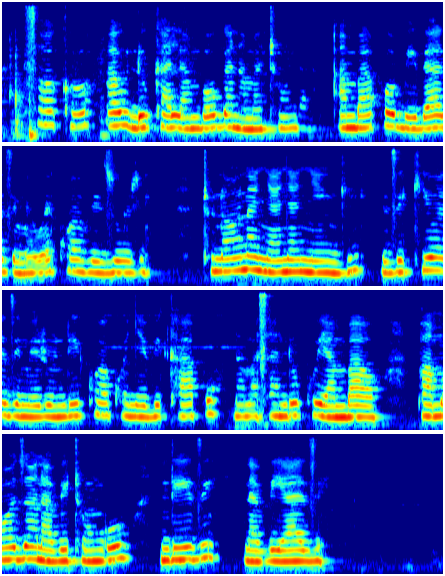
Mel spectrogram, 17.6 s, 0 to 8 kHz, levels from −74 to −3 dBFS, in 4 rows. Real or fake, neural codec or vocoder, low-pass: real; none; 7.2 kHz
